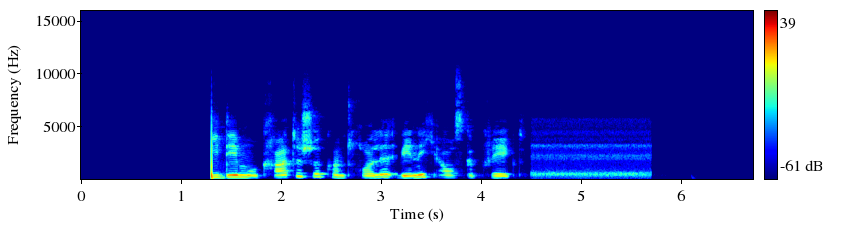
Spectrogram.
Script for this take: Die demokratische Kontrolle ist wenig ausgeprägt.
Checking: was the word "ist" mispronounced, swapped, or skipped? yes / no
yes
